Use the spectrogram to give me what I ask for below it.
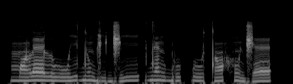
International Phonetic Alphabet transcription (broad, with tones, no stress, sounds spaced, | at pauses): m ɔ̃˨ l ɛ˧ l u˨ w i˨˦ d ũ˧ ɡ i˨ d͡ʒ i˨˦ | d ɛ̃˧ ɡ͡b u˨ k͡p u˨ t ɔ̃˨˦ h ũ˦˨ d͡ʒ ɛ˨˦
